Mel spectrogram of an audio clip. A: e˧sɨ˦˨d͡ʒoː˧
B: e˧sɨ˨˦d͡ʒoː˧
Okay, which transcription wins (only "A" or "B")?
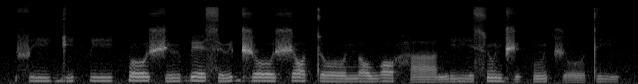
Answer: B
